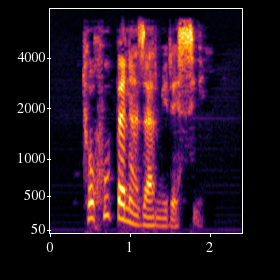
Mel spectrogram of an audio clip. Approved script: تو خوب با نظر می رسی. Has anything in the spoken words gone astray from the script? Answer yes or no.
yes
